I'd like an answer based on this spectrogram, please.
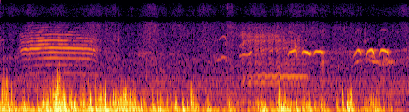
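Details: Zwartbles sheep flock on a regenerative farm in County Kilkenny, Ireland, moving to a fresh field for cool late afternoon grazing; one loud, wavering bleat, then rustling, trampling and faint bird chirps.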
